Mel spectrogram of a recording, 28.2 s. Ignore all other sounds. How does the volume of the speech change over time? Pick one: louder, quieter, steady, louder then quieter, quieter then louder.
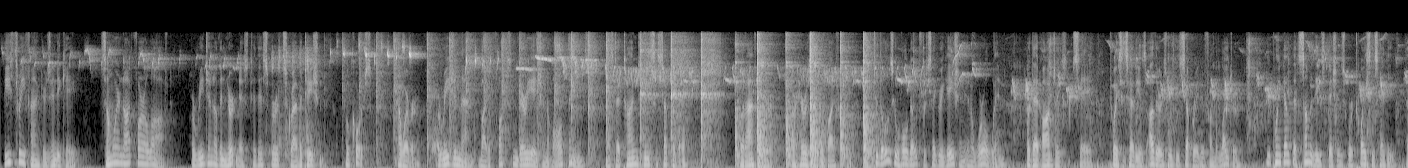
steady.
